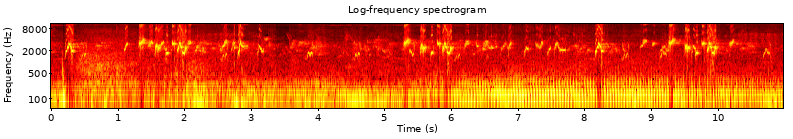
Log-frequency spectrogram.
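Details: Red-whiskered bulbuls at a training perch, 2024, in fierce song: dense, overlapping warbles and sharp chirps packed almost continuously, several birds competing, with a louder low rumble building in the second half.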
